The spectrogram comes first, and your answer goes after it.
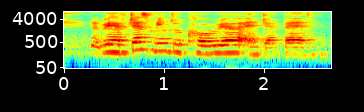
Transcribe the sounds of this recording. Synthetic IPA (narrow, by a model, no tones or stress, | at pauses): wihɛvd͡ʒasbĩntukʰɔɹiəɛ̰̃nd͡ʒəpɛ̃n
